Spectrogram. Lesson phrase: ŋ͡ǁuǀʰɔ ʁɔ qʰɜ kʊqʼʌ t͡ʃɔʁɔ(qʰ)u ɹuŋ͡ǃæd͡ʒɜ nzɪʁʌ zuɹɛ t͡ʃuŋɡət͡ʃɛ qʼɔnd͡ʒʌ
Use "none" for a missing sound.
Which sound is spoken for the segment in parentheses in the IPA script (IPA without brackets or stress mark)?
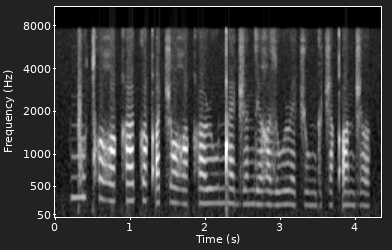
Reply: qʰ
